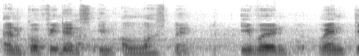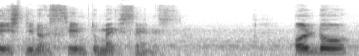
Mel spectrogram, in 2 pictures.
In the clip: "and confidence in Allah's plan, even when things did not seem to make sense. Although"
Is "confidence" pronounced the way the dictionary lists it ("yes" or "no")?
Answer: yes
